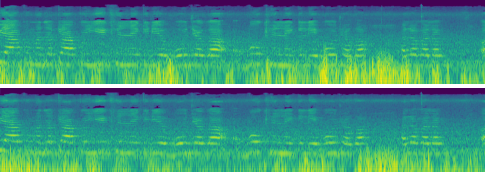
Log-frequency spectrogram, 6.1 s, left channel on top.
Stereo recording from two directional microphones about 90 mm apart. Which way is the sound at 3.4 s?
20° left (ahead or behind).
